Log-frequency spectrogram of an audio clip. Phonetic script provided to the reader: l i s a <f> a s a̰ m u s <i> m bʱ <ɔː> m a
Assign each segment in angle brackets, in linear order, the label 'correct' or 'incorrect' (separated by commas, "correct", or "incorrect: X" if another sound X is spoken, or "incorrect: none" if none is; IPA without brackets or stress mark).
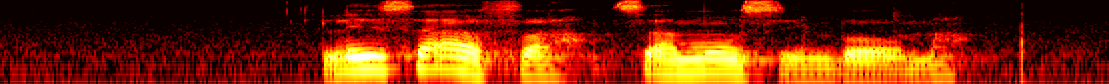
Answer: correct, correct, correct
